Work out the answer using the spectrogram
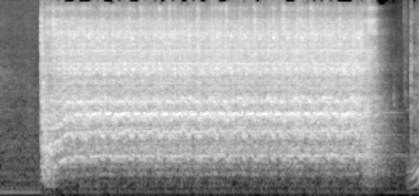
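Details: John Deere zero-turn, cold start in icy weather at full throttle after a spring change: it catches at once, holds a high buzz about four seconds, then drops away; manual choking is considered.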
